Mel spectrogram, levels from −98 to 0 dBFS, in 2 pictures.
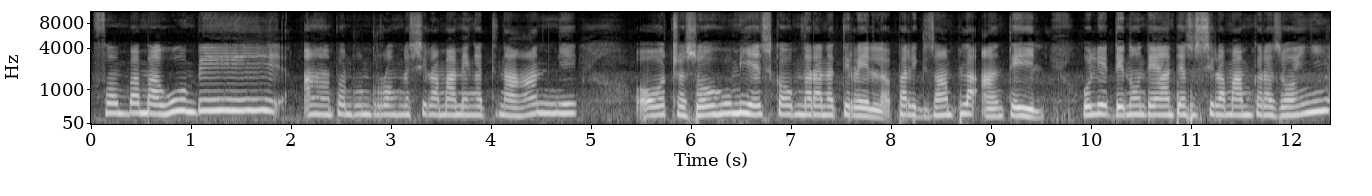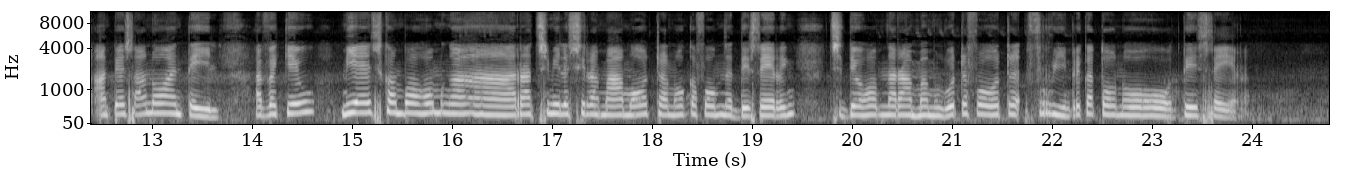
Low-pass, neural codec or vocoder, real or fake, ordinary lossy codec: none; vocoder, 22.05 kHz, 80 mel bands, Vocos; fake; none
